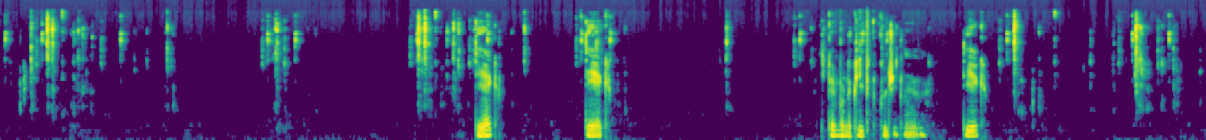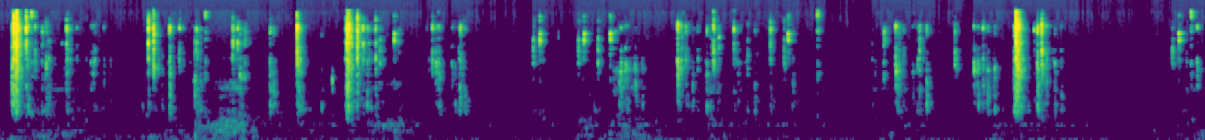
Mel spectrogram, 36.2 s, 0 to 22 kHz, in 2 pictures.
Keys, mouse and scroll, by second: 0.0 click, 0.1 g, 0.9-1.7 shift+middle drag, 1.7 click, 2.4 e, 4.4 click, 4.6 g, 6.5-7.2 shift+middle drag, 7.2 click, 7.6 e, 9.1 click, 9.2 g, 12.8 click, 13.9 g, 15.2 scroll down 3, 15.4 z, 15.8-16.9 middle drag, 16.9 click, 17.5 click, 17.5 KP_3, 18.0-18.5 scroll up 1, 18.5 shift+middle drag, 18.7-19.6 scroll up 4, 19.6 g, 20.6 z, 21.1 middle click, 22.0 z, 22.7 KP_1, 23.5 z, 23.9 click, 24.8 g, 26.2 g, 27.2 click, 27.6 KP_3, 28.6 z, 29.2 g, 30.1 z, 30.3-31.8 middle drag, 31.8 KP_1, 32.9 KP_3, 33.6 z, 34.0 g, 35.9 middle click.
